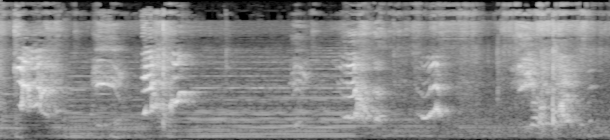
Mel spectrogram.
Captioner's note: angry sobbing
